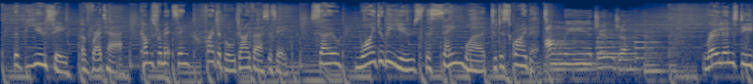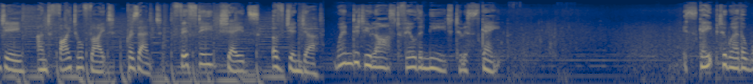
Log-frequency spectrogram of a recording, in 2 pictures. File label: Commercial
